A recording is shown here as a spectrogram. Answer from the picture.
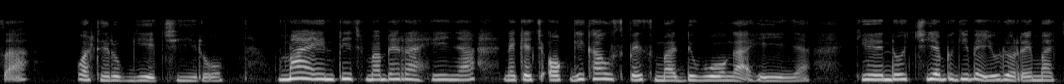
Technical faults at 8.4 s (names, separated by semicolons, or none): none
